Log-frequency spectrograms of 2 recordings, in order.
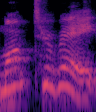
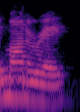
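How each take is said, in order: First: The t is strongly and crisply articulated. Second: The t is lightly and softly articulated. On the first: The speaker calls it wrong. "where you don't say Monterey" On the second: The speaker calls it right. "a little bit less um, t, t, t in your articulation"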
